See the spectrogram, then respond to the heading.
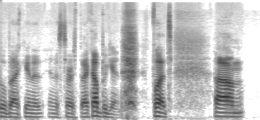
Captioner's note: chuckles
